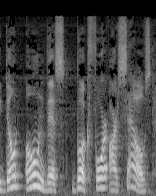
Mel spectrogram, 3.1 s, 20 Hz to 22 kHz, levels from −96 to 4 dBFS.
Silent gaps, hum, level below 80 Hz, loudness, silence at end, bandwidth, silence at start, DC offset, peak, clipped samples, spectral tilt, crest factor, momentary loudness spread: none; none; -56 dBFS; -18 LUFS; 0 s; 15.5 kHz; 0 s; under 0.1%; 0 dBFS; under 0.1%; -5 dB/octave; 18 dB; 6 LU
